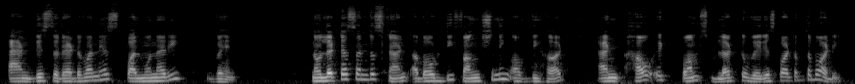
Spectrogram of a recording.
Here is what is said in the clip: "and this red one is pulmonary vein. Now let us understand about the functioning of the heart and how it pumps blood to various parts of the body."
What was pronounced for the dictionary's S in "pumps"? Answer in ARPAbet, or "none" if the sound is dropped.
S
